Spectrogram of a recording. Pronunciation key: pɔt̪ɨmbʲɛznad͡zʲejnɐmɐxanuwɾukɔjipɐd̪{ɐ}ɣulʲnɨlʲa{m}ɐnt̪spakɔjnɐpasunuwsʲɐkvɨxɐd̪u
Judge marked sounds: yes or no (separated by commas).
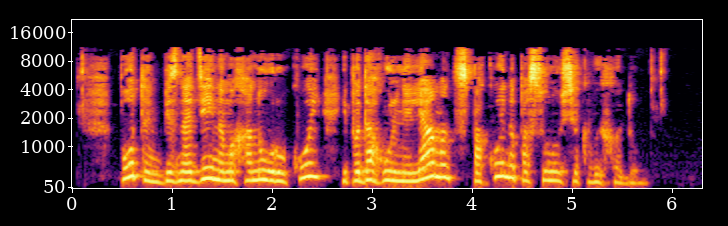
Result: no, yes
